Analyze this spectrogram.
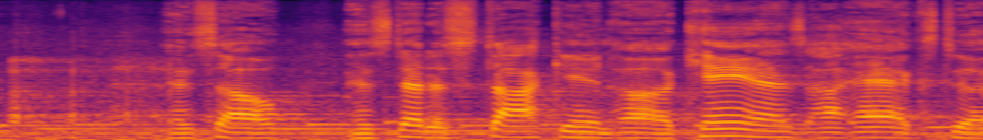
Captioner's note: laughs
